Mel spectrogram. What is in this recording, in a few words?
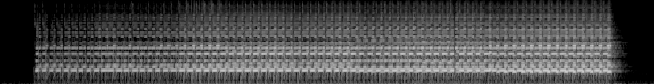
accordion, MONO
